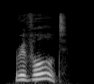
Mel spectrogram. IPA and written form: rɪˈvoʊlt (revolt)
